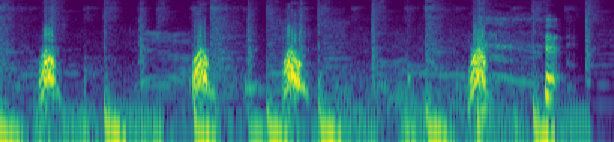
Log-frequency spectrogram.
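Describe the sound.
A person imitates a dog barking with five sharp, close-up "woof" sounds in an uneven rhythm, each a short vocal bark with harmonic voice texture.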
